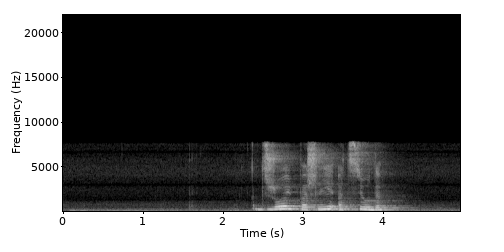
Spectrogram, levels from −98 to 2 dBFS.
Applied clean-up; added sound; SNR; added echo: none; none; none; reverberation time 0.6 s.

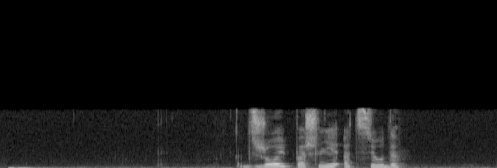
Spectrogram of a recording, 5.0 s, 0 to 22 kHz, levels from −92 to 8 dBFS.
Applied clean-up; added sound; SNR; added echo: none; none; none; none.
